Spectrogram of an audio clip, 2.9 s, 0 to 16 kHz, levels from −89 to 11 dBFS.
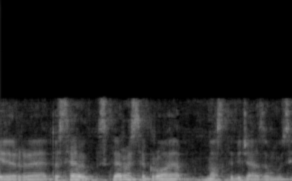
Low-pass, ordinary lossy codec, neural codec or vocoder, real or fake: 7.2 kHz; AAC, 48 kbps; codec, 16 kHz, 4.8 kbps, FACodec; fake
